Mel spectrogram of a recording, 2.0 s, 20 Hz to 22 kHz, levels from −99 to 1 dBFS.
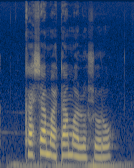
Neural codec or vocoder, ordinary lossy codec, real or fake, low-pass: none; none; real; none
